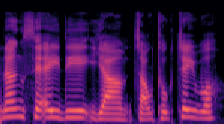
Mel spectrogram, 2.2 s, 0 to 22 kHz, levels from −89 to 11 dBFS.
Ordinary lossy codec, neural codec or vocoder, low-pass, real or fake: none; none; 14.4 kHz; real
